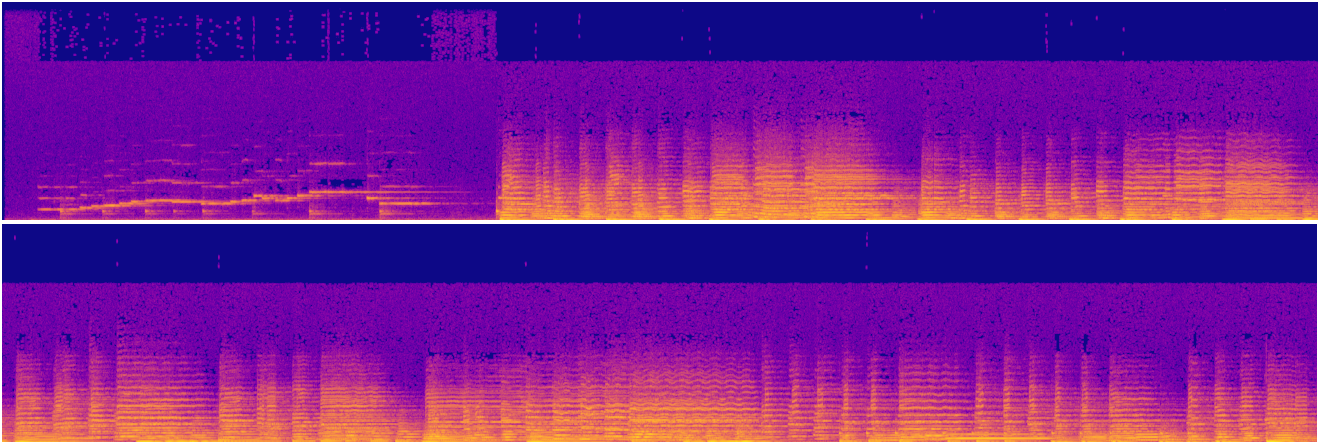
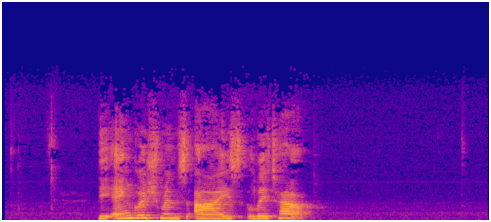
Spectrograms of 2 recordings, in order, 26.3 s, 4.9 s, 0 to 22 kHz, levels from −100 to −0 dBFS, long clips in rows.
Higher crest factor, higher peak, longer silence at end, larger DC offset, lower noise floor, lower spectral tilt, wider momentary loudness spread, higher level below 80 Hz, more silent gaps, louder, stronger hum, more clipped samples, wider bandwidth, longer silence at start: about the same, 16 dB vs 20 dB; first, -2 dBFS vs -6 dBFS; second, 0 s vs 1.8 s; neither; second, -49 dBFS vs -63 dBFS; first, -6 dB/octave vs -3 dB/octave; first, 15 LU vs 9 LU; first, -34 dBFS vs -68 dBFS; neither; first, -17 LUFS vs -21 LUFS; neither; neither; second, 9.6 kHz vs 13 kHz; second, 0.4 s vs 0.95 s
